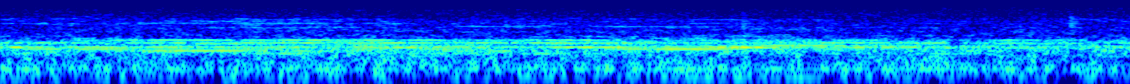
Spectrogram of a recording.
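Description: Soft music with long held notes plays through a loudspeaker.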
